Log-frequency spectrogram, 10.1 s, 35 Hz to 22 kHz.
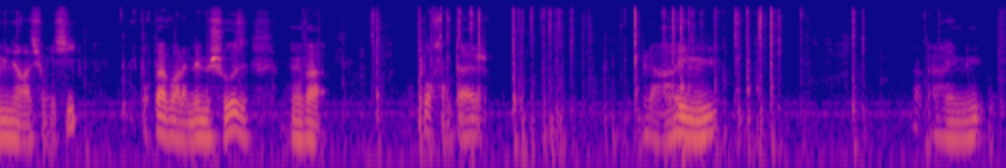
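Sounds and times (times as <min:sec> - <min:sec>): typing on computer keyboard: 0:03.7 - 0:09.4.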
